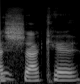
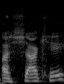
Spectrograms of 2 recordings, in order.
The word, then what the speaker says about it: Asake: you pronounce it aake asake asake he has a aake aake oh my goodness like um a like air a but don't don't pronounce the r like that so like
